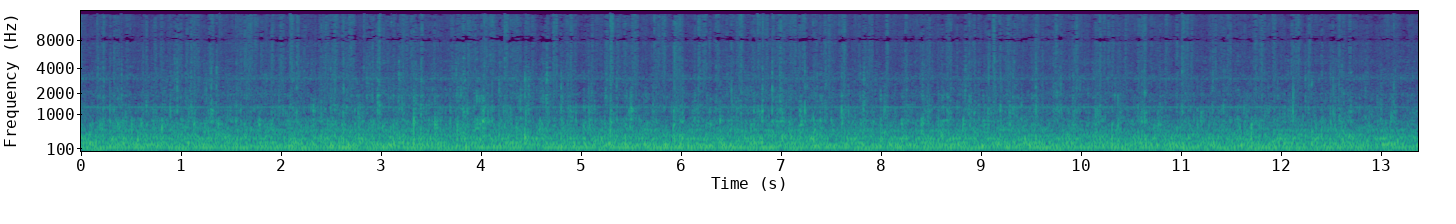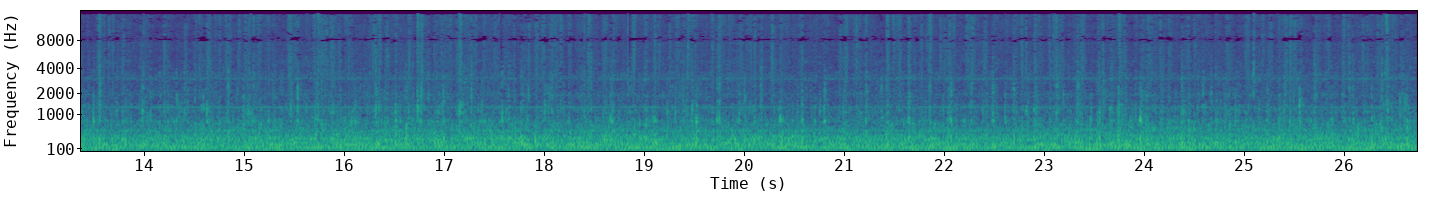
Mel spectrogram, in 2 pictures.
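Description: A washing machine hums steadily as its agitator churns.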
